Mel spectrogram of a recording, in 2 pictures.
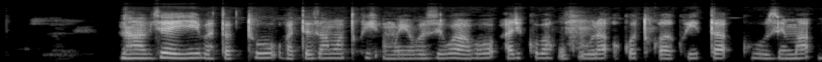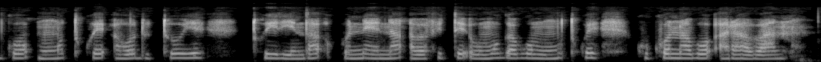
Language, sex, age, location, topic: Kinyarwanda, female, 18-24, Huye, health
